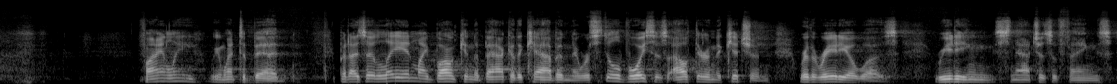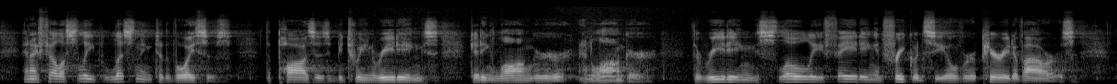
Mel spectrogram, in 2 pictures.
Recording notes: 2023 FPG-Liberty Theatre-Saturday Night-Third Set. From the 2023 FisherPoets Gathering. This recording was made on Saturday, February 25th, 2023, at the Liberty Theatre in Astoria, OR as part of the FisherPoetry Archive Project.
